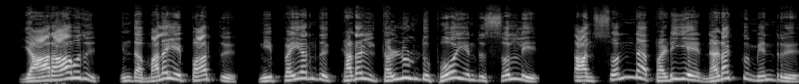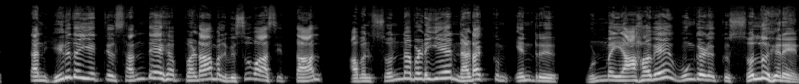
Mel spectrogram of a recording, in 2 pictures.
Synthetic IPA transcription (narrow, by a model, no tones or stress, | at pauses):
jaːɾaːʋɐðɯ | ɪnd̪ɐmɐlɐjɐɪpːaːɾt̪ɯ | niːpɛjɐɾnd̪ɯkɐɽɐlɪlt̪ɐɭːɯɳɖɯpoːjɛndrɯsɔlːi | t̪aːnsɔnːɐpɐɽɪjeːnɐɽɐkːɯmɛndrɯ | t̪ɐnɪɾɯðɐjɐt̪ːɪlsɐnd̪eːɣɐpːɐɽaːmɐlʋɪsɯʋaːsɪt̪ːaːl | ʔɐʋɐnsɔnːɐbɐɽɪjeːnɐɽɐkːɯmɛndrɯ | ʊɳmɐjaːɣɐʋeːʊŋɡɐɭɯkːɯsɔlːɯɣɪreːn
